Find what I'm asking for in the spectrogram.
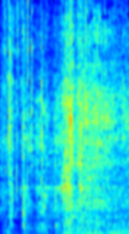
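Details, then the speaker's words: Pontiac after replacing the failed starter: brief crank, catches in under a second and settles to a steady even idle; normal quick start. "Oh, that's nice. Fires right up now."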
